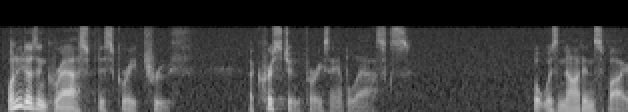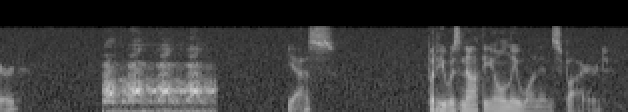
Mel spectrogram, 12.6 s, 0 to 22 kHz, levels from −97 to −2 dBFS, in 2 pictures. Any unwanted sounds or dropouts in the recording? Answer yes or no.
yes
